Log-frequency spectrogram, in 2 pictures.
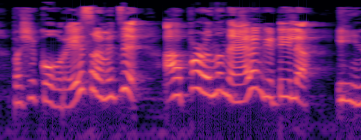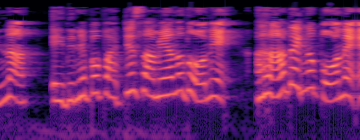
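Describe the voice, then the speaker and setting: A woman does a cartoonish character voice at an extremely high pitch. Her intonation is lively. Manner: homely, chatty.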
